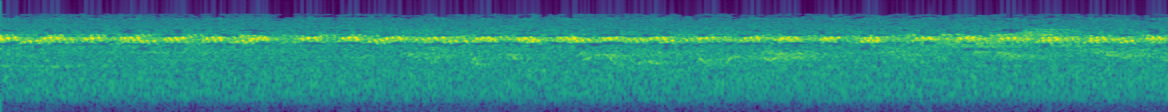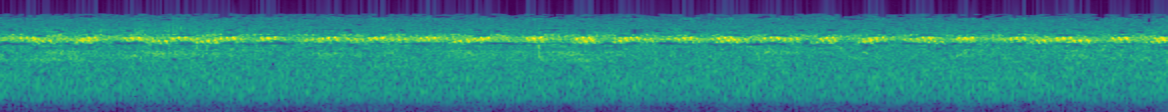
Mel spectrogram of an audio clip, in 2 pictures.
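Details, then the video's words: Steady shrill cricket chirping from Ukraine among chrysanthemums, the rapid pulses rising and falling slightly in loudness in a rhythmic throb, with faint background chirps. "Заспокійливий звук цвіркунів//The soothing sound of crickets"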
